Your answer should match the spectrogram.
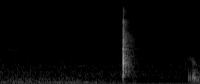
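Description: A single sharp click a little over a second in, dying away quickly, against a quiet background.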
